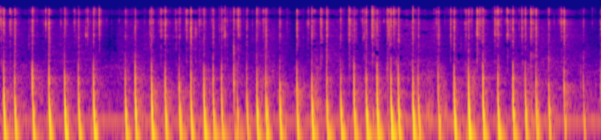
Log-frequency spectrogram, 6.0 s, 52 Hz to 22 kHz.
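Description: A figure in a Ghostface costume taps a metal prop of Pyramid Head's knife, making about 36 quick, short taps in a fast, fairly steady rhythm over six seconds. Each tap is a dull, low thud that dies away almost at once, with little brightness or ring.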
